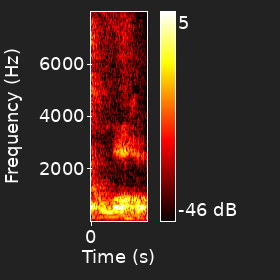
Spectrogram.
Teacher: It's the only L in Arabic that stands by itself that has that dark pronunciation.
